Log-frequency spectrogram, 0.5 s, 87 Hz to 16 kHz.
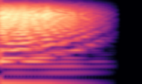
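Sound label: synth flange, dance synth; Sound & Vision - Gigapack I CD 2 (Roland)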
